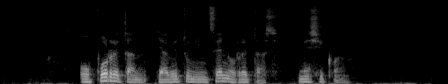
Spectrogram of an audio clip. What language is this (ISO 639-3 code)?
eus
